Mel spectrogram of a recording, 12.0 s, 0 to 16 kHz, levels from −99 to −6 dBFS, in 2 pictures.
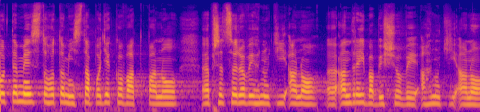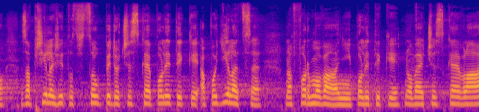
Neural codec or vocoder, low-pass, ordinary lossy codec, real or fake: none; 14.4 kHz; AAC, 96 kbps; real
